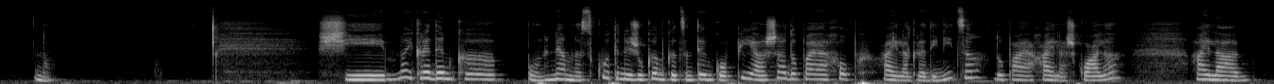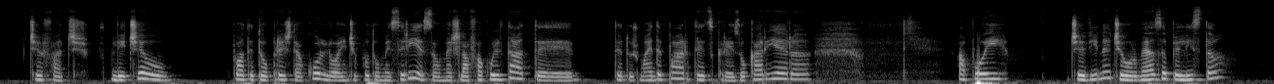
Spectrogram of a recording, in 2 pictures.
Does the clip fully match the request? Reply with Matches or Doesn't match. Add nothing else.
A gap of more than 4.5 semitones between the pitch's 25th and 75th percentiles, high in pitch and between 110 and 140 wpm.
Doesn't match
